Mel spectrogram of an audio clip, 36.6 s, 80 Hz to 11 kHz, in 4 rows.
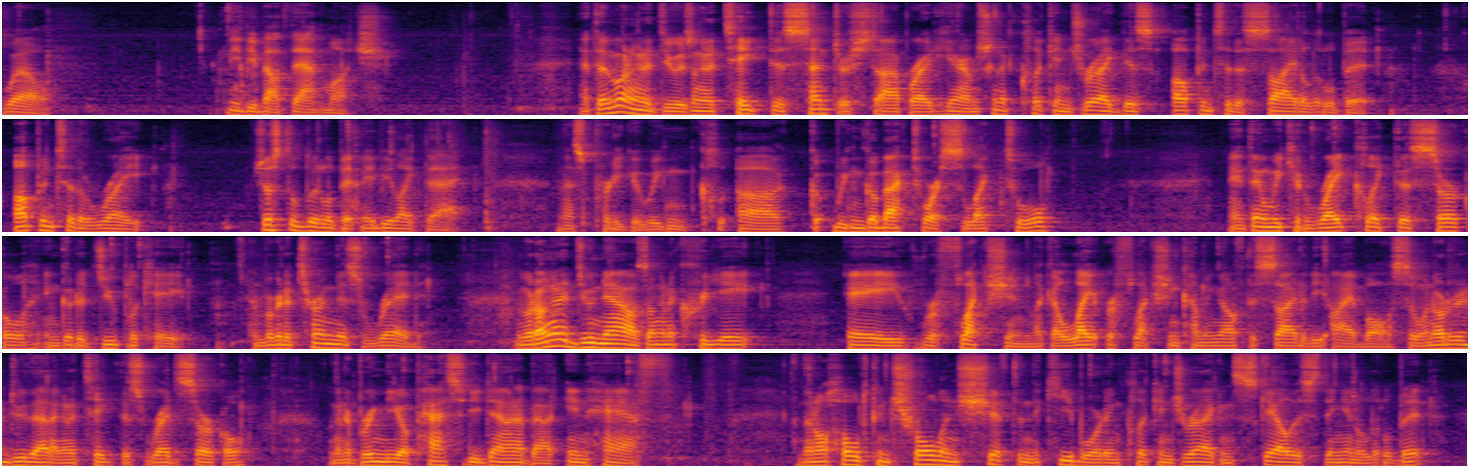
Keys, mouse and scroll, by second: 5.6-11.7 drag, 15.2 click, 17.7 click, 19.2 click, 20.8 click, 30.2-31.8 drag, 34.5 ctrl+shift+click, 35.5-36.6 ctrl+shift+drag.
